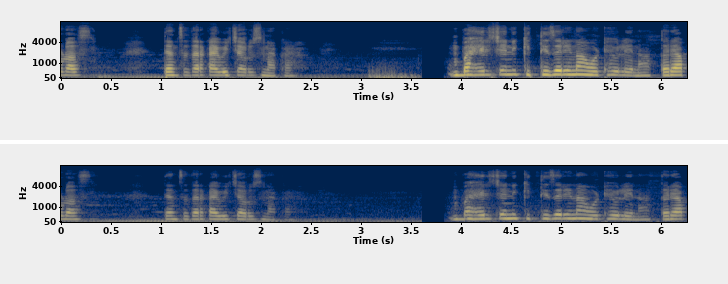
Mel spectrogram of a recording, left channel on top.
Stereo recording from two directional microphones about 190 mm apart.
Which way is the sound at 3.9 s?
50° left (ahead or behind).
